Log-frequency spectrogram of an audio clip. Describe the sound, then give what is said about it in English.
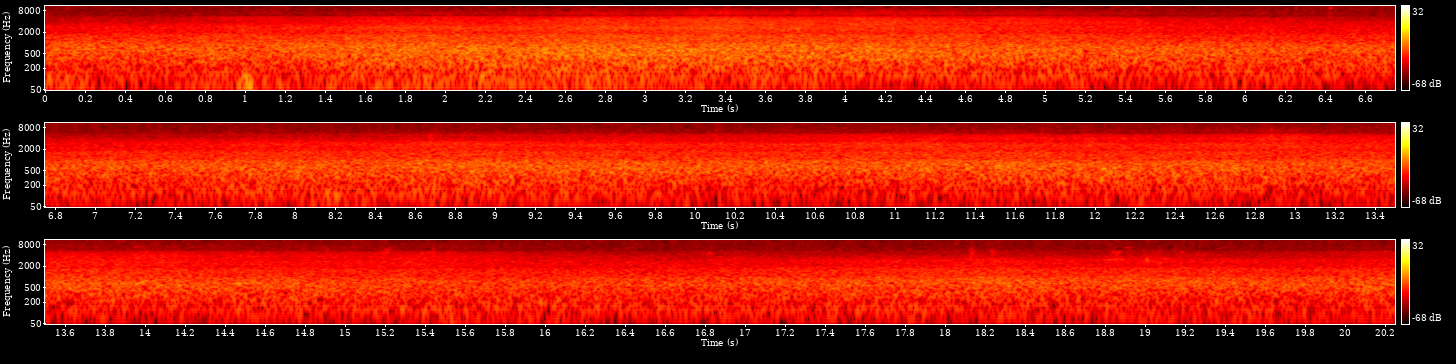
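Steady ocean surf washes in continuously with a broad, rushing roar, mixed with gusty wind blowing across the microphone, no voices present. “Being washed and cleansed by the waves.”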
